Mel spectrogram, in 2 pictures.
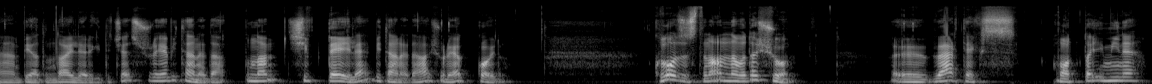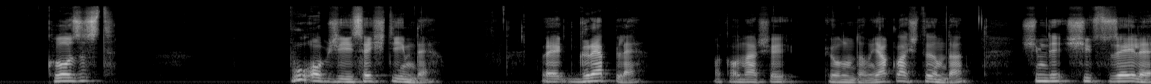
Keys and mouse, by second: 0.2-0.5 shift+middle drag, 3.8 shift+d, 9.5-14.3 drag, 19.5 g.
